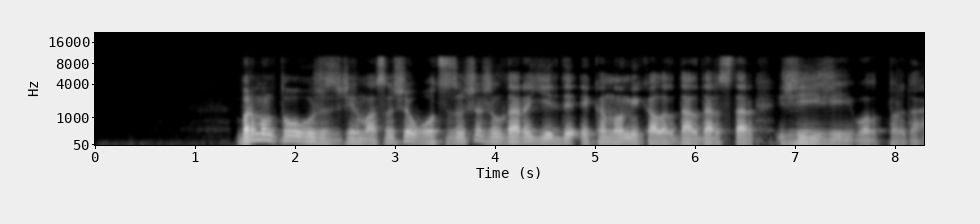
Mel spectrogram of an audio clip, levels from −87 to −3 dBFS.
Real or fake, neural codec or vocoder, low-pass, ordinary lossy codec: fake; codec, 24 kHz, 1.2 kbps, DualCodec; 9.9 kHz; none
